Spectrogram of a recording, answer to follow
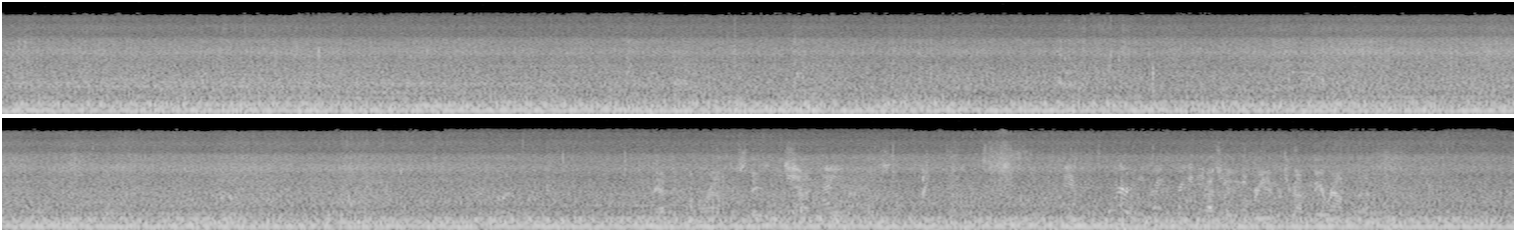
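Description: Yamaha jet boat's engine running steadily at low speed, a constant low hum, with water and wind noise over it.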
